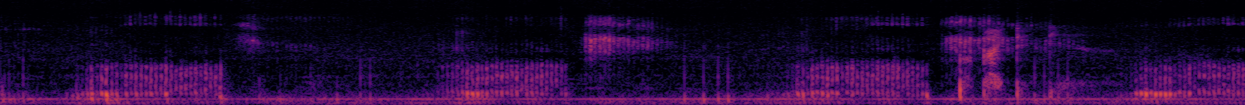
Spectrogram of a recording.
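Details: A domestic cat, Sir Titan, kneading in a biscuit-making mood and purring continuously. Rhythmic swelling purr cycles come about every one and a half to two seconds with each breath, with faint soft hissy sounds in between.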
